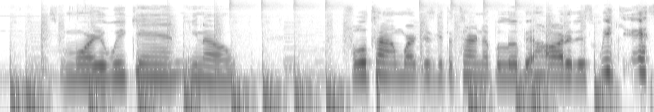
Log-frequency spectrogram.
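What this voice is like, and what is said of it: Hoarse, worn-out voice. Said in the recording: “Excuse my voice. ... I done turned up a little bit too hard, so my voice kind of gone.”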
